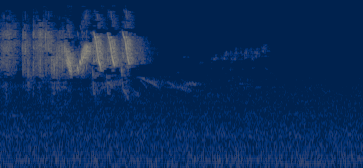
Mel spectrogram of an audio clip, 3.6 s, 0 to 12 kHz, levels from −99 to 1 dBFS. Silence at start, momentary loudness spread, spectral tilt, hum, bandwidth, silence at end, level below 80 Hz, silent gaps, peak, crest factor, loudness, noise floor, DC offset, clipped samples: 0 s; 15 LU; 3 dB/octave; none; 11 kHz; 2.2 s; -90 dBFS; none; -28 dBFS; 20 dB; -40 LUFS; -81 dBFS; under 0.1%; under 0.1%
